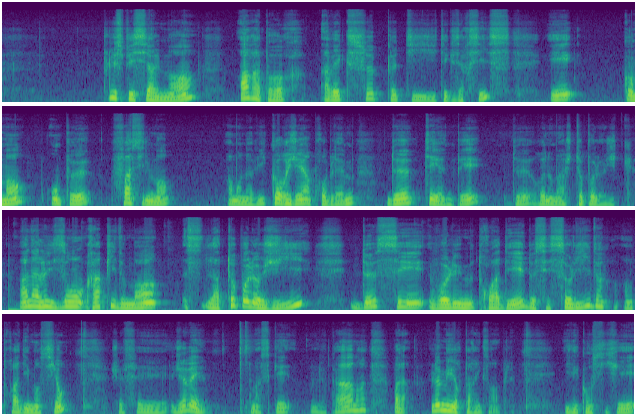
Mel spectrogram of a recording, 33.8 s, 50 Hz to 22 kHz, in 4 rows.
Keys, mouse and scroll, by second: 2.3-3.2 scroll down 2, 3.2-5.7 drag, 6.5 scroll up 1, 6.9-7.5 right drag, 7.6-10.4 drag, 12.2-14.0 drag, 16.9 click, 25.2-26.7 drag, 27.5 click, 28.5 space, 29.5 scroll up 3, 30.0 right click, 30.9 scroll down 1, 31.3-32.1 right drag.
